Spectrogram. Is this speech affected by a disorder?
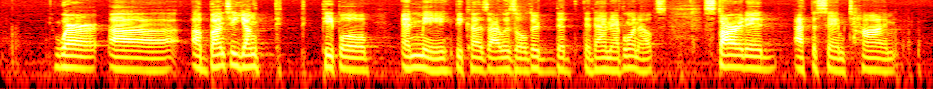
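Yes: stutter; present since before starting stand-up; sound repetitions, sometimes cannot get a word out, switches to other words, slower pace; here repeated sounds, prolonged sounds.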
